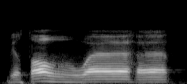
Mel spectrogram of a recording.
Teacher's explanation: انتبه إلى الغين في بطغواها، لا تحتاج إلى قلقلة، الغين ليست في من حروف القلقلة، بطغواها.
